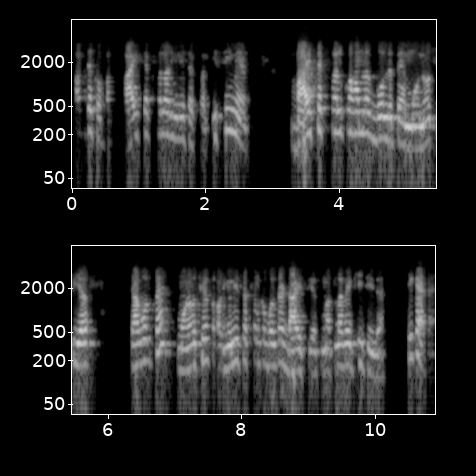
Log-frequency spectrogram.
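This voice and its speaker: A man's voice: sits high, sing-song, brisk, creaky, slightly rough. Man teaching over tinny online audio. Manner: explains in Hindi-English mix, quizzes students, repeats "ठीक है". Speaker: biology teacher. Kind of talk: online class lecture.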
